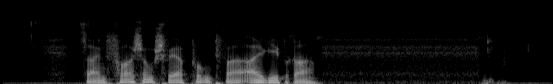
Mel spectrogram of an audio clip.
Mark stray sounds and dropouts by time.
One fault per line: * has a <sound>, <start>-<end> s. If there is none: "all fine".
all fine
